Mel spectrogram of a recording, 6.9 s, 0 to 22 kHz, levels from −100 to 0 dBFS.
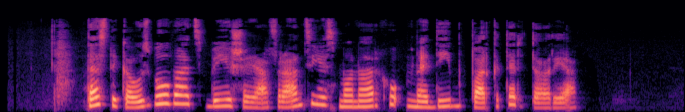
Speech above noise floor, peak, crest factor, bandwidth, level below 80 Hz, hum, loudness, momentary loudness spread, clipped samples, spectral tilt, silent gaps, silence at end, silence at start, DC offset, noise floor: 54 dB; -2 dBFS; 22 dB; 11.5 kHz; -76 dBFS; none; -23 LUFS; 10 LU; under 0.1%; -5.5 dB/octave; none; 1.1 s; 0.55 s; under 0.1%; -77 dBFS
